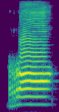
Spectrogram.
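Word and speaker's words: ر: এই অক্ষরের নাম কি র র র র এই র অক্ষরটা মোটা আওয়াজে উচ্চারণ হবে কোন জায়গা থেকে উচ্চারণ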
